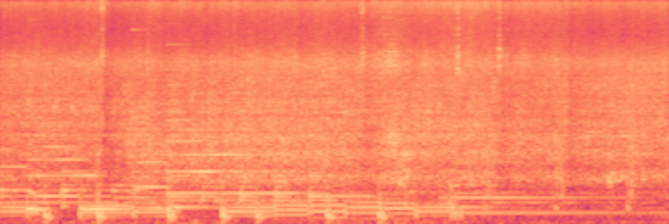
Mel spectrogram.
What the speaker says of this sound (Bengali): আমি এখানে তেলের উপর একটু চিনি অ্যাড করে দিলাম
